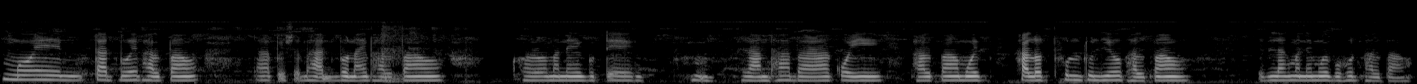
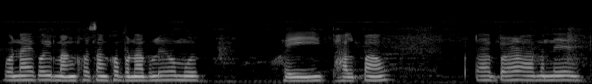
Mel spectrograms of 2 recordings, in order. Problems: none marked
